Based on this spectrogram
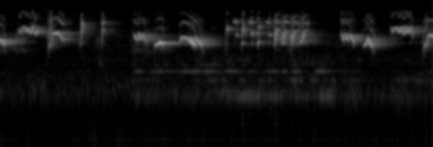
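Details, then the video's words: Sabiá-preta, the Yellow-legged Thrush, in 'canto mateiro do sul' song: continuous high-pitched jumbled phrases of clicks, quick downslurred whistles and chattering notes, with two brief silences and a faint steady hum behind. "SABIÁ PRETA CANTO MATEIRO DO SUL"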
